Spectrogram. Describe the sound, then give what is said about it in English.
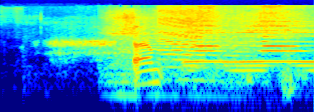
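Sirens from three passing fire trucks and an ambulance in Auckland swell in after a quiet opening, their wailing tones sweeping upward and then holding steady and loud over a low traffic rumble. “No, I reckon we got three trucks and an ambulance there.”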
